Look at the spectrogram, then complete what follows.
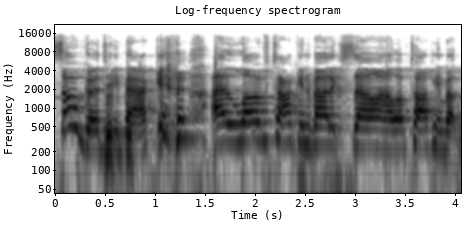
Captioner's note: laugh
